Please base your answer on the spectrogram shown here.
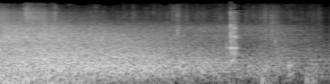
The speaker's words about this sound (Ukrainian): Ну, так трапилося, що вони попали в артилерію. А артилерія – це ж боги війни. Стріл!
